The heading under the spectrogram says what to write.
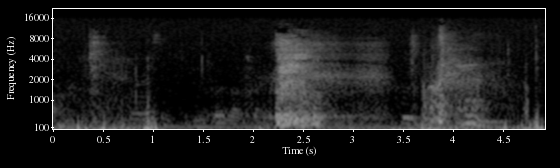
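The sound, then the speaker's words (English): Two harsh coughs, the first a loud broad burst and the second shorter a moment later, with some talking around them. “Bless you. Double coughing.”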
